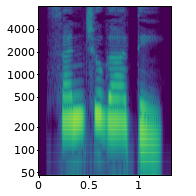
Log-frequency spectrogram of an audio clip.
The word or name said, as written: ಸಂಚುಗಾತಿ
